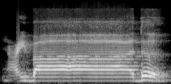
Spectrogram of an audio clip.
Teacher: دال میں قلقلہ آئے گا، دال کی آواز آئے گی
